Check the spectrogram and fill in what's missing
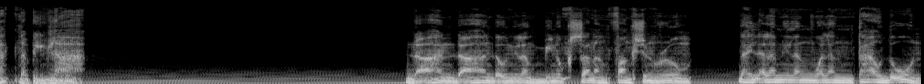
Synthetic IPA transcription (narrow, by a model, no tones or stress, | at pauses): t̪̚nɐpɪ̰ɡla̰ | d̪aːɦɐnd̪aːɦɐnd̪ɐwnɪlaŋbɪnʊksanɐŋfaŋkʃonɹum | d̪aːhɪlʔɐlamnɪlaŋwɐlaŋt̪aːʔod̪oʔon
